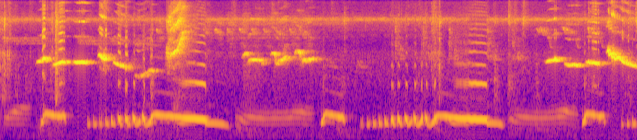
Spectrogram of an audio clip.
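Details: Calling African collared dove used to stimulate local doves: repeated rolling coos, each a short note, a fast quavering trill and a drawn-out ending, over busy high chirping and whistling of small birds.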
